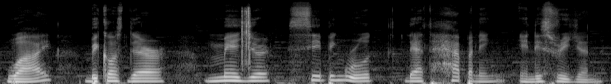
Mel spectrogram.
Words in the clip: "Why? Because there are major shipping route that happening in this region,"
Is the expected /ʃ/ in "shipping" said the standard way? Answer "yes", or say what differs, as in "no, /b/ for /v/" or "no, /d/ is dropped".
no, /s/ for /ʃ/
